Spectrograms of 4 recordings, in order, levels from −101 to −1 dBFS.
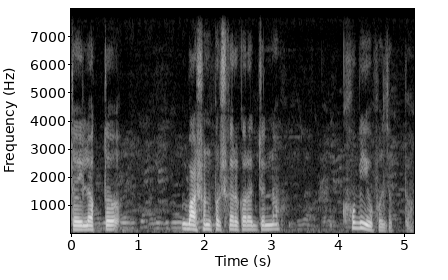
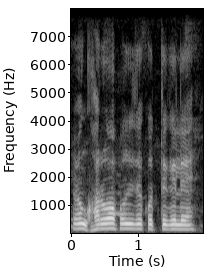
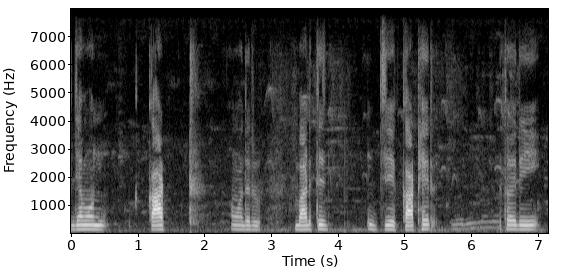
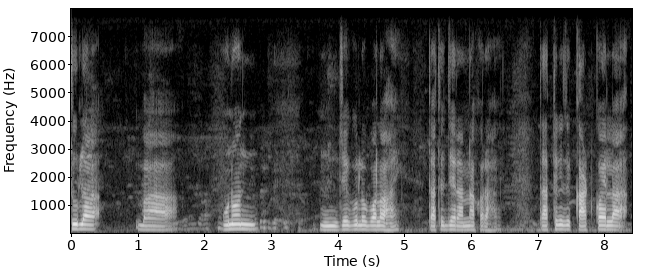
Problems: background sounds at intervals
